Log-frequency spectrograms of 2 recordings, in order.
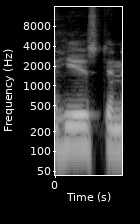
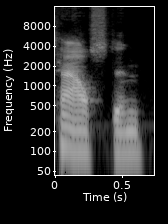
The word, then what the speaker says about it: Houston: the sign he's like it's not houston it's houston uh oh well you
